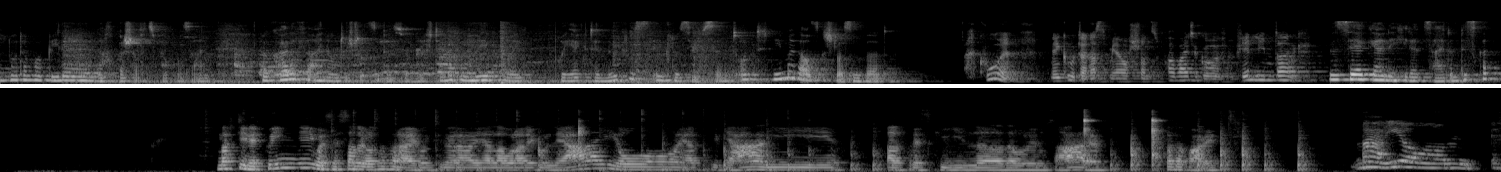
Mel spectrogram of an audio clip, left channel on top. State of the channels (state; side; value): different; both; correlation 0.02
